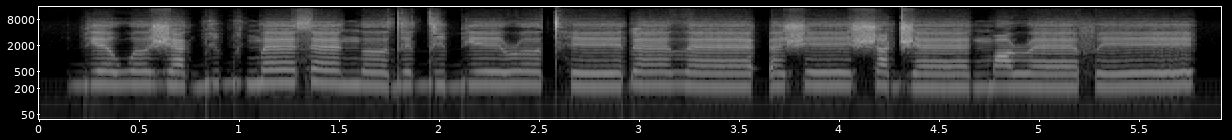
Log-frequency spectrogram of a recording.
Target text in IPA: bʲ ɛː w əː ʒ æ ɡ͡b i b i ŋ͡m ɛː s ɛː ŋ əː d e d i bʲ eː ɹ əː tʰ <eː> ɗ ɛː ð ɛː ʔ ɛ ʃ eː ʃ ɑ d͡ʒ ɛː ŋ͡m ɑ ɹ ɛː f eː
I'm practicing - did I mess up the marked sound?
no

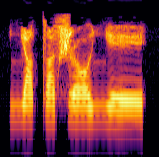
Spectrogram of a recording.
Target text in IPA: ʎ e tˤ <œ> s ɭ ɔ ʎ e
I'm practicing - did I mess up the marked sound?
yes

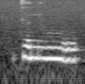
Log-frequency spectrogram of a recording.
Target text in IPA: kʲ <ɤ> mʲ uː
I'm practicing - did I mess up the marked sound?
no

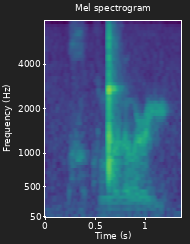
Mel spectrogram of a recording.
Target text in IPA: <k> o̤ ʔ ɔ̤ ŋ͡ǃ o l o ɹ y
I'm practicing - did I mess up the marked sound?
yes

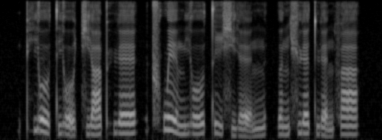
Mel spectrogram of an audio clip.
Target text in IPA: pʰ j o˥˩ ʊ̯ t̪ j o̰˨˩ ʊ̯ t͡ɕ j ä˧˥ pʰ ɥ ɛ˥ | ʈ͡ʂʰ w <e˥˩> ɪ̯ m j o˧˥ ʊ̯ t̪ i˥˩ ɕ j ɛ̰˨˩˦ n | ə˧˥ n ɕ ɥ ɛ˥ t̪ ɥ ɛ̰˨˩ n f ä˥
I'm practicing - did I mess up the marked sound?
no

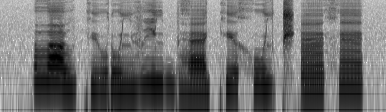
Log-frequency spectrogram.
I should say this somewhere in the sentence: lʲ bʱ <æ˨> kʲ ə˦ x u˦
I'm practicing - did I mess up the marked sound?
no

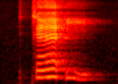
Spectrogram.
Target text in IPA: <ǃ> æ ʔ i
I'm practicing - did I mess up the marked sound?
yes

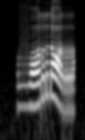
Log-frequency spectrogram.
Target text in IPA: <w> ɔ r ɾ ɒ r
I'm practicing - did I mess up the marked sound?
yes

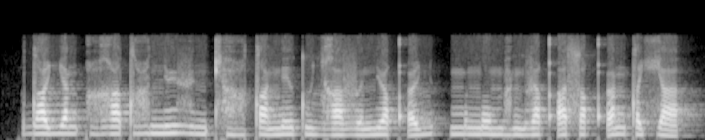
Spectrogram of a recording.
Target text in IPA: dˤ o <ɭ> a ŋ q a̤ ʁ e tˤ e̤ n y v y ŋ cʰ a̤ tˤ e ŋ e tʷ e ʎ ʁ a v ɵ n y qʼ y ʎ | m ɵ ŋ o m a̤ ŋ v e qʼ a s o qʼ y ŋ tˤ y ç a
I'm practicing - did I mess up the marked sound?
yes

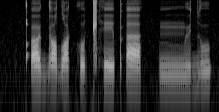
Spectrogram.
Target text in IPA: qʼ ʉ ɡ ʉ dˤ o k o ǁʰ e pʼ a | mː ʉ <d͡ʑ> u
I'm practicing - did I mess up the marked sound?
yes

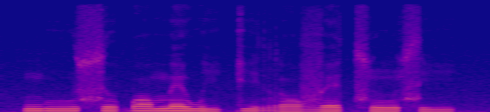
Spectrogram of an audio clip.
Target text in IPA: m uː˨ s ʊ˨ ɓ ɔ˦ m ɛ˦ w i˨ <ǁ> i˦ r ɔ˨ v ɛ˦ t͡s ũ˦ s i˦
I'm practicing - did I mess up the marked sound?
yes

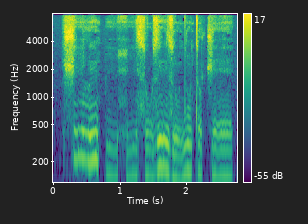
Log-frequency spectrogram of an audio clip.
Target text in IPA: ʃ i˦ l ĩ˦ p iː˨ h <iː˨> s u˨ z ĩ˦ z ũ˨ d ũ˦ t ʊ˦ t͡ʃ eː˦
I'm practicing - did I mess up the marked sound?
no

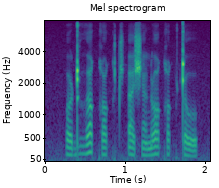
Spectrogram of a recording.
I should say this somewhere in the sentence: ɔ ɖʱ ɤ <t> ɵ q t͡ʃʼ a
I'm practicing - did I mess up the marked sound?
yes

